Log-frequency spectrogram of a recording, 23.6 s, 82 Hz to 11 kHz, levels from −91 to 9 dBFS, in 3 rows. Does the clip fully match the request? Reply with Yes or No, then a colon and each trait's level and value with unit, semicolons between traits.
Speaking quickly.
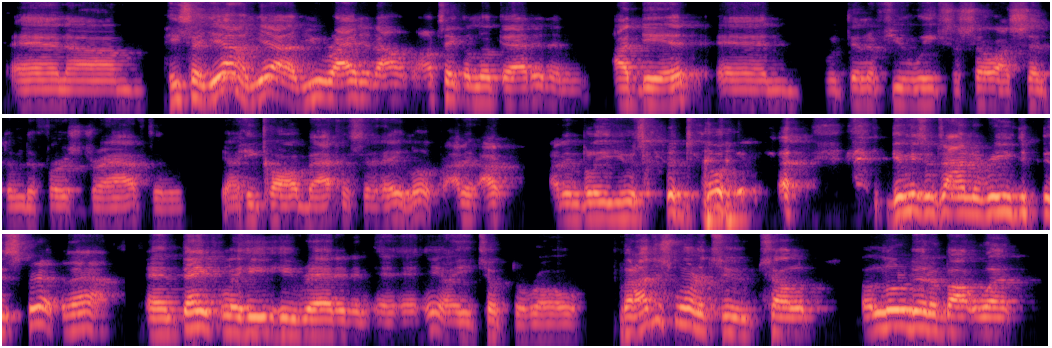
Yes: fast, 230 wpm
